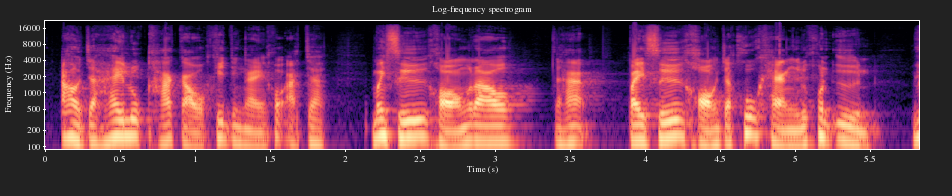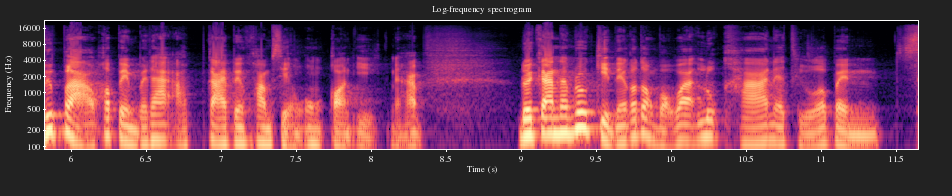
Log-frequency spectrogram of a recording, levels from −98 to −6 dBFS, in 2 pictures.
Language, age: Thai, 20-39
